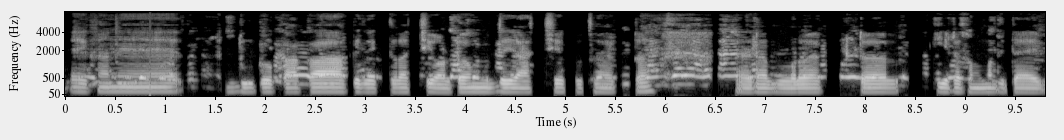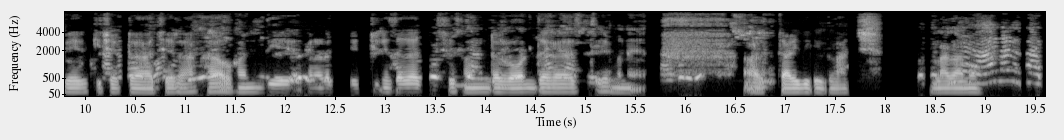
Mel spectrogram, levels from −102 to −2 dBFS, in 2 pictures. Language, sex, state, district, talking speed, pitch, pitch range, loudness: Bengali, male, West Bengal, Paschim Medinipur, 115 wpm, 105 Hz, 105-155 Hz, -30 LUFS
